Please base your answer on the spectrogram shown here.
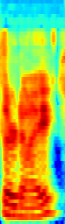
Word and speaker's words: Third AI: LLC third eye Ventures third AI pronounced third eye Ventures um and I'm really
